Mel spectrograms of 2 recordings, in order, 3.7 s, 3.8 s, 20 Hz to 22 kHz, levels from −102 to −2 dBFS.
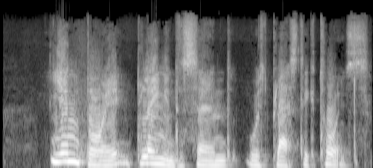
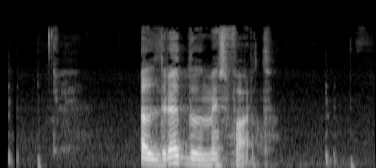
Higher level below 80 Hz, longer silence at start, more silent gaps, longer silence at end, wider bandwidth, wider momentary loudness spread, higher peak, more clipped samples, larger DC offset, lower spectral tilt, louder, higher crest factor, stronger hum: first, -40 dBFS vs -66 dBFS; second, 0.5 s vs 1.4 s; neither; second, 0.1 s vs 1.25 s; first, 15.5 kHz vs 11.5 kHz; second, 8 LU vs 12 LU; about the same, 0 dBFS vs -2 dBFS; neither; neither; about the same, -6 dB/octave vs -5.5 dB/octave; first, -10 LUFS vs -22 LUFS; second, 10 dB vs 24 dB; neither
